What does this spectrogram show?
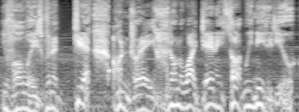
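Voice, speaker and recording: A man's voice: medium pitch, moderate pace, vocal fry, sharp tone. An actor playing a smug, cruel man in an audio horror drama, taunting in a sneering drawl. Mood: menacing, bitter. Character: smug, cruel, mocking man bullying his friends. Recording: music under the voice.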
